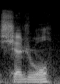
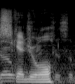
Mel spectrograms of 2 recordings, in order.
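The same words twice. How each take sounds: First: The word starts with a 'sh' sound. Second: The word starts with a 'sk' sound.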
